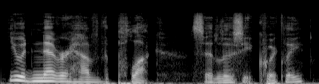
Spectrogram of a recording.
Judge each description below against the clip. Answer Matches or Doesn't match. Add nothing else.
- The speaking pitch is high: Doesn't match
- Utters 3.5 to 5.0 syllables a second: Matches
